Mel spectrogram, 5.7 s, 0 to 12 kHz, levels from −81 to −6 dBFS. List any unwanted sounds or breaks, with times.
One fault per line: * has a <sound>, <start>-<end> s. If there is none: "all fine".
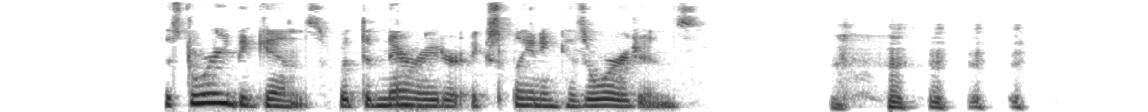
* has a laugh, 4.1-5.2 s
